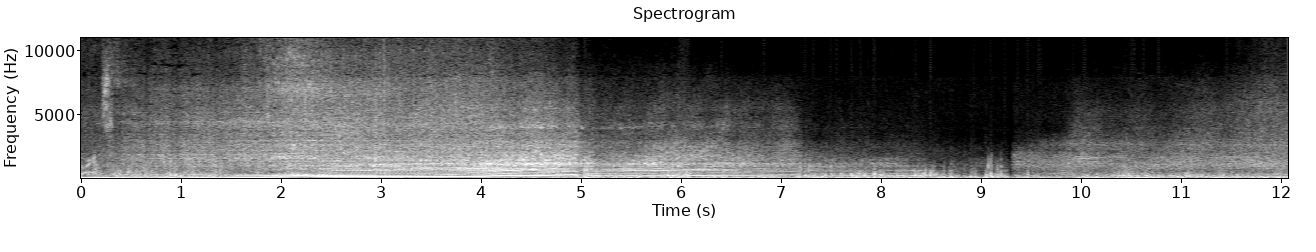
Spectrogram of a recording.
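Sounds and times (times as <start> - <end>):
car engine accelerating hard: 0.3 - 8.6.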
